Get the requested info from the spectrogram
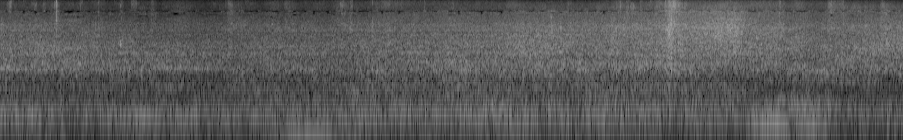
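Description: Street traffic: steady road noise from passing cars, with a low engine hum swelling about four seconds in and again near the end.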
